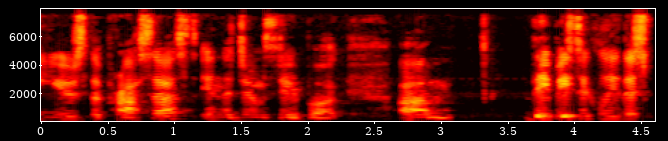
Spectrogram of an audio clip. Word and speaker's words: Domesday: was actually called the Doomsday Book so it looks like domesday on here but it's pronounced doomsday um basically they called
